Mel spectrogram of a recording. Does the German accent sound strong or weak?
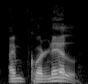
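strong. The German accent is strong and harsh. The speaker calls it right. "He had a harsh German accent"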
